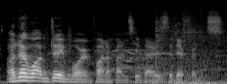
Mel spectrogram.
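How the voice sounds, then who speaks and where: A man's voice: lowish voice, lively intonation, rapid-fire. A man streaming a game, chatting informally with rambling explanations. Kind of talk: casual live-stream chat while gaming. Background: game music.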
